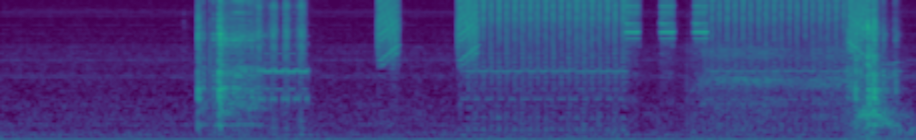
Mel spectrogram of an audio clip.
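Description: An electronic alarm buzzes in short bursts.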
